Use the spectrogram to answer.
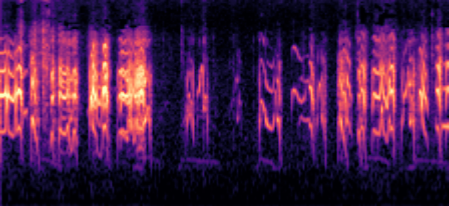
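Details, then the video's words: Rock bush quail calling in bursts of rapid, ringing chirps with some upward-curling notes, a brief lull in the middle, then a renewed jumbled chatter. "Rock bush quail sound"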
